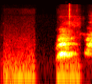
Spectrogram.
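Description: Dogs barking indoors during an evening live stream, one short low woof followed by a sharper, louder bark and the start of another, close and clear with brief silence between.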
